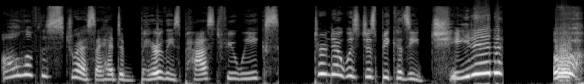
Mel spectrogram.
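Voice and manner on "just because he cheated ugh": loud, furious angry outburst. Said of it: "I was so angry!".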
